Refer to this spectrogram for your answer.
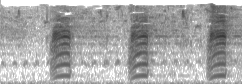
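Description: A duck quacks three times at an even, unhurried pace, each quack short and nasal, with a low steady rumble of background noise between them.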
